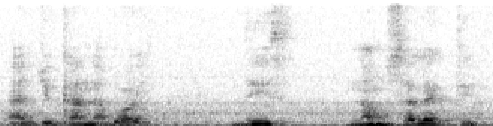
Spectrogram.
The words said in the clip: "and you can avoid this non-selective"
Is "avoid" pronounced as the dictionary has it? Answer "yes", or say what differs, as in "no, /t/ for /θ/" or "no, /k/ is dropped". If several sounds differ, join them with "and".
no, /b/ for /v/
